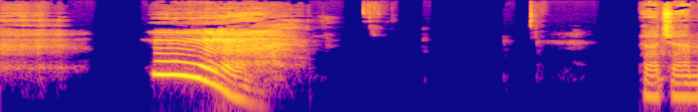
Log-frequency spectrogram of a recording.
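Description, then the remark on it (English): A single loud, drawn-out yawn by the person leading a guided meditation, its voiced tone sliding downward into a breathy fade over about a second and a half, with brief snatches of a voice before and after. “So you just do that, and I will call in the directions and our allies in a second after I yawn.”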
